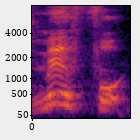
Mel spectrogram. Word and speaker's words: Mefoworade: Okay, we've been speaking with Omagoriopo, Princess Mefoworade. Did I say it right? Mefoworade, the Ah, W is silent. Mefo. Yes, the W is silent in our dialects, both Ondo and Ekiti.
